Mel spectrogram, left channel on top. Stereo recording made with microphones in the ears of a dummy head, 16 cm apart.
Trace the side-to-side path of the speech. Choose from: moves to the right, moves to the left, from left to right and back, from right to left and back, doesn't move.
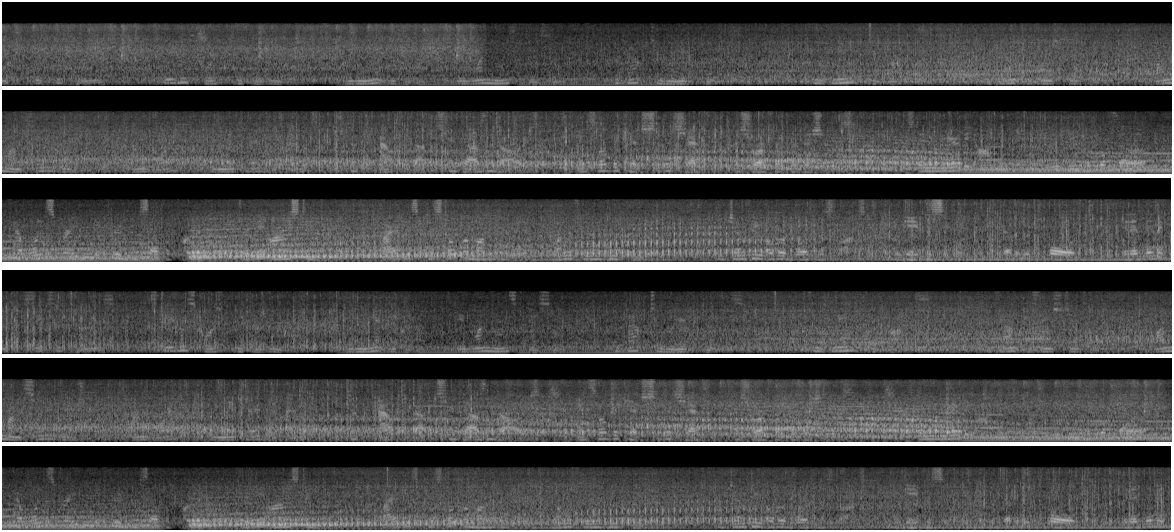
moves to the left.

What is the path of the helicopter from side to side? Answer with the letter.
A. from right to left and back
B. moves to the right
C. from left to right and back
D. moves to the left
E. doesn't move
D.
